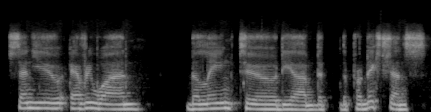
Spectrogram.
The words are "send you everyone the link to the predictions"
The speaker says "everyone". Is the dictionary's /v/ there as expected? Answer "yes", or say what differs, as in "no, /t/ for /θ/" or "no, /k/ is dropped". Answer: yes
